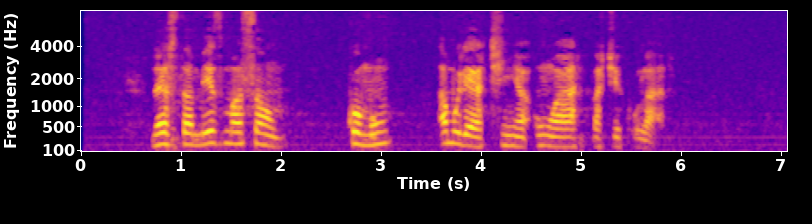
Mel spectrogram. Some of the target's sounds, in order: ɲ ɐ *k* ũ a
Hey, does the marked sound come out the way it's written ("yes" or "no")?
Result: no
